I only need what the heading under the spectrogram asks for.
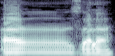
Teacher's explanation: dibaca dengan bacaan ikhfa. Nunnya disamarkan ke huruf zai.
